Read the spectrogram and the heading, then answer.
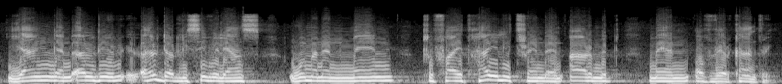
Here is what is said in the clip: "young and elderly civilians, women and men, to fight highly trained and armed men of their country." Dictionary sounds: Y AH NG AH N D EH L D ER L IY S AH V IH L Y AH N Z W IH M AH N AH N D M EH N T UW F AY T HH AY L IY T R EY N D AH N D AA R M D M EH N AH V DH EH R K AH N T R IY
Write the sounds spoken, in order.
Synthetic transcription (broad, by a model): Y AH NG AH N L EH L D ER L IY S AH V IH L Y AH N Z W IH M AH N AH N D M EH N T UW F AY T HH AY L IY T R EY N D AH N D AA R M D M EH N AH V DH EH R K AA N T R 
